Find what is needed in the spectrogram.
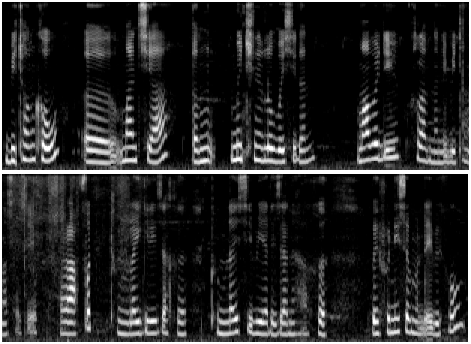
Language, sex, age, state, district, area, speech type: Bodo, female, 18-30, Assam, Udalguri, urban, spontaneous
